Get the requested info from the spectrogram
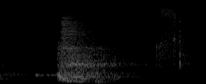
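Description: A person's breathing: a long breath that fades out about half a second in, then a shorter breath near the end.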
